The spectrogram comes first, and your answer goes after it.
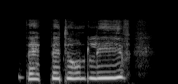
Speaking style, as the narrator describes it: Maria sobbed

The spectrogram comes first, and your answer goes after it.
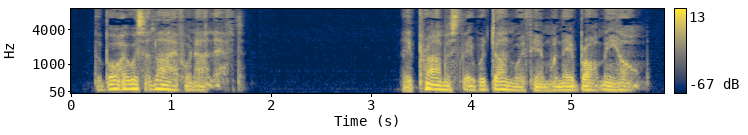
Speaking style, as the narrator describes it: whispered

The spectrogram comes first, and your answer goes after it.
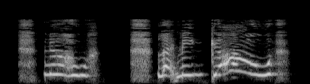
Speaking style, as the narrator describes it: screamed

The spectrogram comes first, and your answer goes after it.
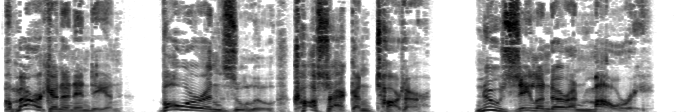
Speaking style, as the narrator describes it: barked Roosevelt

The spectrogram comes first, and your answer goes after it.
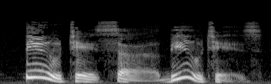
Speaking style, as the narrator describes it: said the boy cheerfully

